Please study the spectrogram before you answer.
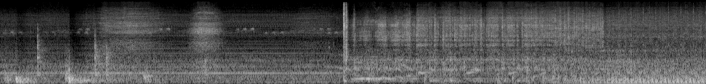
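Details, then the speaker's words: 1965 Mustang 289 2V V8, 4-speed manual, in a junkyard 30 years, first start on the old fuel in it: cranks and catches, then uneven, slightly lumpy idle with clatter; carb functions only at idle, rough running after start. "She's a runner and she idles. That's pretty crazy. 30 years and it's in here idling."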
